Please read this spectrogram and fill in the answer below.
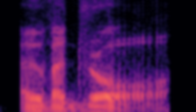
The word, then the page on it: overdraw: British English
